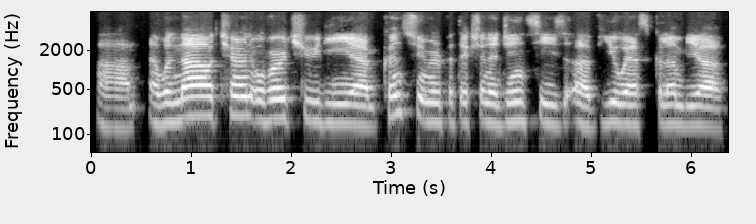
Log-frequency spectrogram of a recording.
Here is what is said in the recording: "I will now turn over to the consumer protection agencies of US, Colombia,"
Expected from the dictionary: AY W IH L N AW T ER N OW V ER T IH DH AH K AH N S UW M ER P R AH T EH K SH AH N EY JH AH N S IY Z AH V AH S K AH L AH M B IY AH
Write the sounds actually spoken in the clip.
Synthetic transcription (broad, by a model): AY W IH L N AW T ER N OW V ER T IH DH AH K AH N S UW M ER P R AH T EH K SH AH N EY JH AH N S IY Z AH V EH S K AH L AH M B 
